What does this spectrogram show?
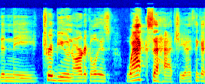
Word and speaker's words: Waxahachie: that's like that but wax like earwax waxahachie because texas and they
